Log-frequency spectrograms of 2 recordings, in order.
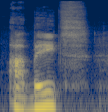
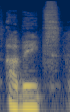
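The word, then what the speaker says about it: apizza: style of pizza which they call abeats which is spelled a p i z z a you think it's a pizza but it's abits and uh once once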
